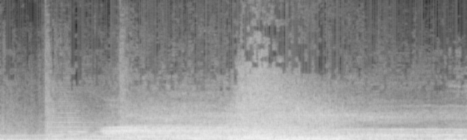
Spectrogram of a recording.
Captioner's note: both roaring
